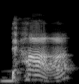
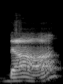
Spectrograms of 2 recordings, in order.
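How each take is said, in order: First: The consonant is said with a breathy puff. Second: The consonant is said without a breathy puff. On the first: The speaker calls it right. "then Dha" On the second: The speaker calls it wrong. "and not Ru, Da"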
